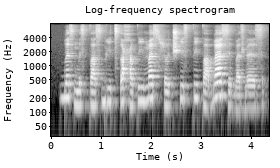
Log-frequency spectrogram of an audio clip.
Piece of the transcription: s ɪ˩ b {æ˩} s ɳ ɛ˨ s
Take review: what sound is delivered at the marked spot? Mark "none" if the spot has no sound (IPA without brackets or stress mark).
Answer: æ˩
